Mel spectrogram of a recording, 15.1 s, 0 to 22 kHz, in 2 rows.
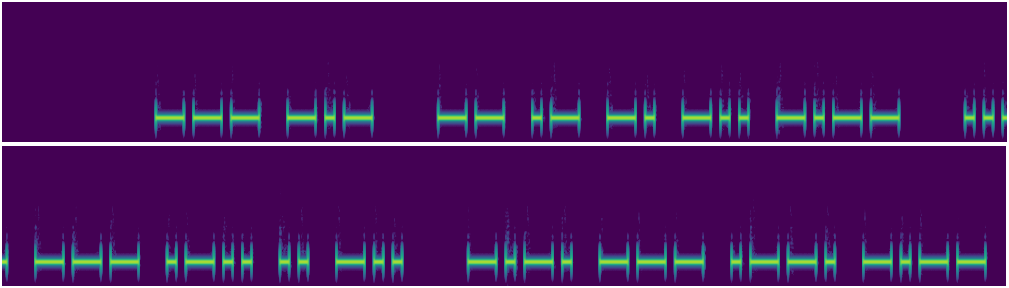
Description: Morse code, heard as a keyed tone, about 17 wpm, 700 Hz. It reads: OK MANDY SOLID COPY
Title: Practice QSO - Exchange 3 - More Info - 17wpm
